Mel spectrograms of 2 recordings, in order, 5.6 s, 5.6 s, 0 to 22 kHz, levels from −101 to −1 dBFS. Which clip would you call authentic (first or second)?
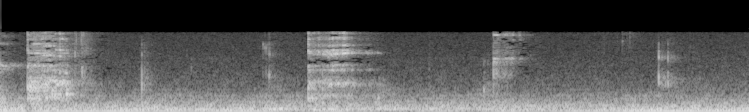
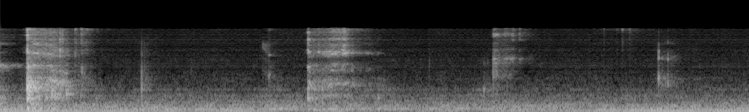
first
